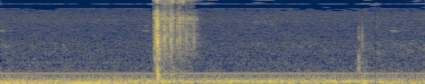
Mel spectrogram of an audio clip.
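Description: A single sharp, short click about a second in as the rear camera module is pried free of the iPhone's frame with a spudger, over a faint steady hum.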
